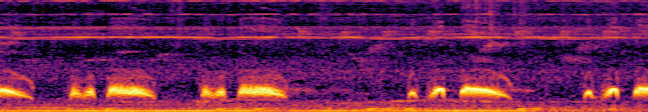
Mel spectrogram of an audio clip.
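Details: Loud cooing from a spotted dove used to call and lure wild doves: repeated phrases of short clipped notes ending in a long, slightly falling coo, steady and rhythmic, with a low electrical hum that stops near the end.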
